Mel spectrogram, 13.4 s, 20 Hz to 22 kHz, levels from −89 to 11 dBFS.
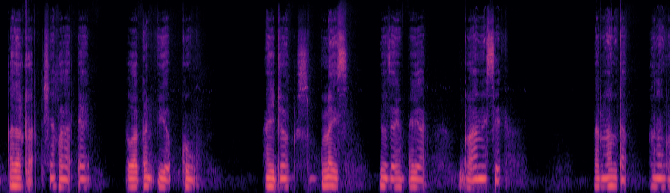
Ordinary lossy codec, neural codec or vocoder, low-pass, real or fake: none; codec, 44.1 kHz, 1.7 kbps, Pupu-Codec; none; fake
